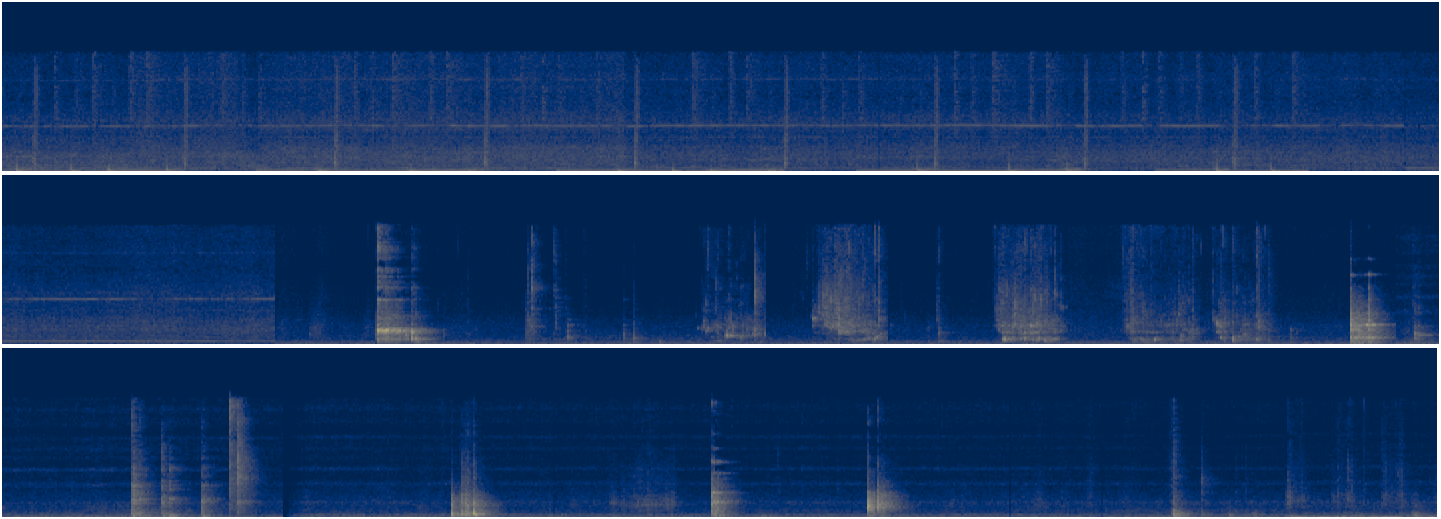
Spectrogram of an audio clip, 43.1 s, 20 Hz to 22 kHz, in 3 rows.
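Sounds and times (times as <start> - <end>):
dishes and utensils clinking: 27.9 - 28.7.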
